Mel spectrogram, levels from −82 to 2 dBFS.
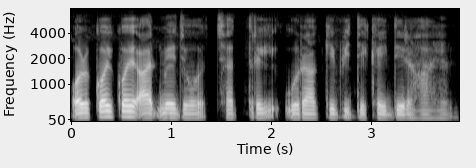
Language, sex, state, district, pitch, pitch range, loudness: Hindi, male, Arunachal Pradesh, Papum Pare, 110 Hz, 105-120 Hz, -18 LUFS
